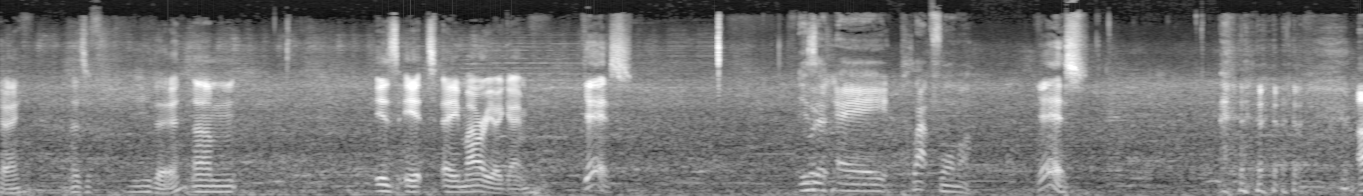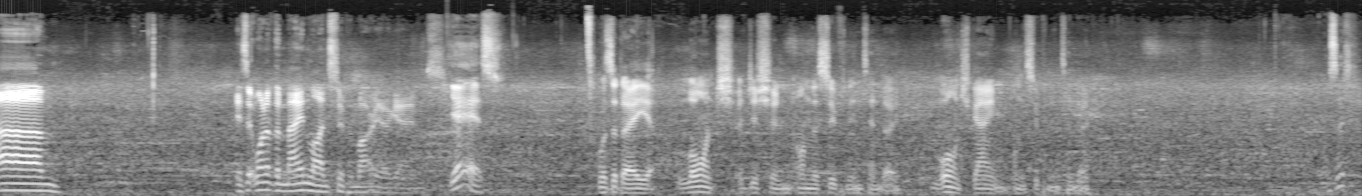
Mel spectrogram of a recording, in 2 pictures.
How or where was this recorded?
busy venue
